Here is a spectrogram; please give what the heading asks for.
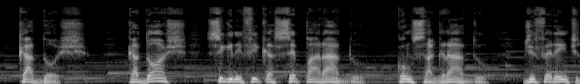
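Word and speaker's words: קדוש: Para entendermos a natureza deste fruto, podemos olhar para a palavra hebraica, para santo, que é cadosch, se pronuncia cadosch.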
